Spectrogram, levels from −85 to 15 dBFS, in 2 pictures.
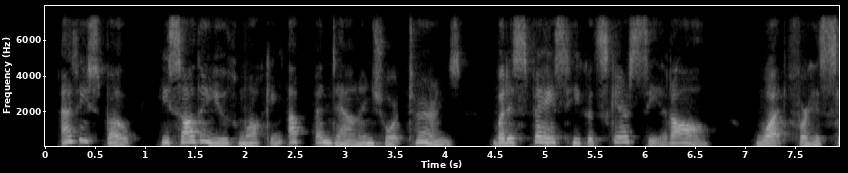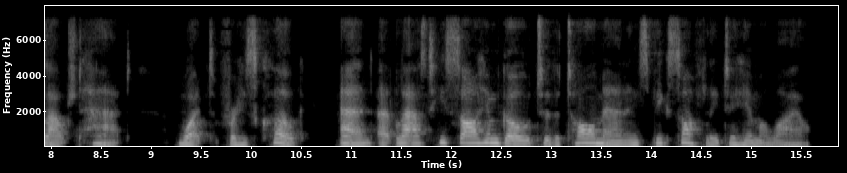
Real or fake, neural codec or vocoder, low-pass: real; none; 7.2 kHz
